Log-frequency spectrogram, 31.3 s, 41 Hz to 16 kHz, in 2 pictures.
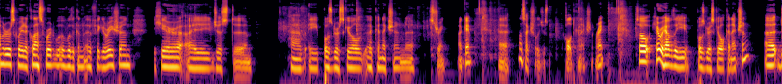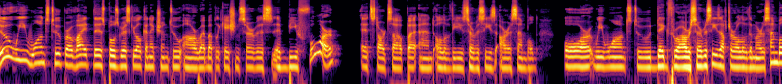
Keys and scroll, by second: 13.8 super+c.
